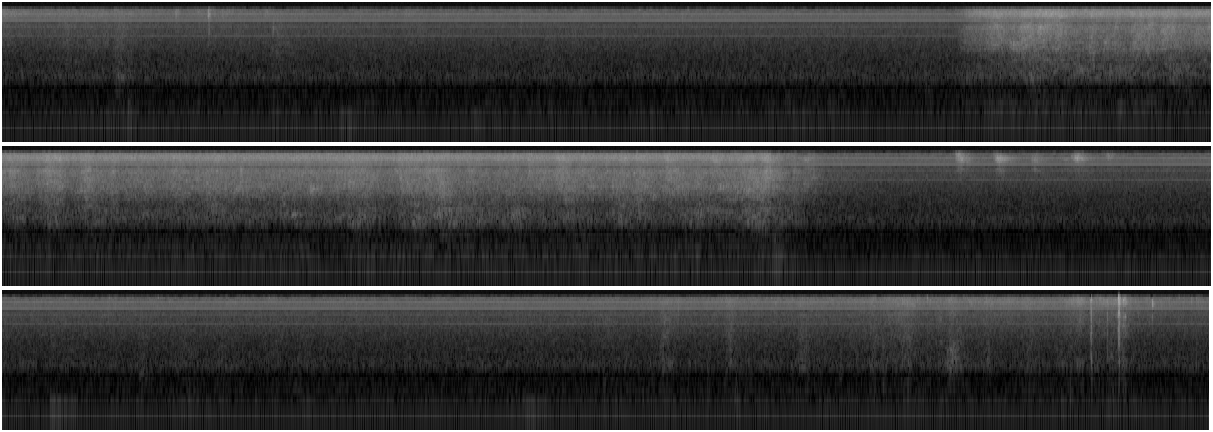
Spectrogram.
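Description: Faint water running from a tap for about eight seconds, starting about seven seconds in, as hands are washed under it.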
